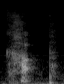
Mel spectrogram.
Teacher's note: It ends with an unvoiced P. P, p, cup. P, p.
